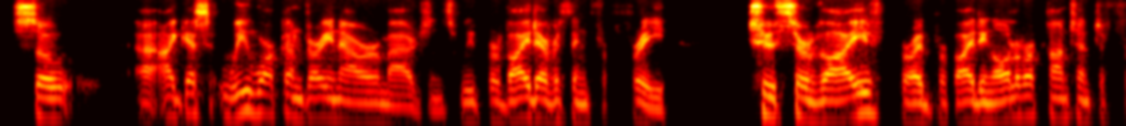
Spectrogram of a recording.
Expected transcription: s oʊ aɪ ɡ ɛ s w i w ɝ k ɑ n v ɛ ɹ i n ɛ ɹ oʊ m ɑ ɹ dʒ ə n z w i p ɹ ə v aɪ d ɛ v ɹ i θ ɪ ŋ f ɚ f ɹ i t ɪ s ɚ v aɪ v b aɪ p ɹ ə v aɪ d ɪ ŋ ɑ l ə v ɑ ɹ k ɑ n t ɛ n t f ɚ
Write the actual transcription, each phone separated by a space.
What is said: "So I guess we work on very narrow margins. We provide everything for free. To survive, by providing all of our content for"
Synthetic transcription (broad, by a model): s oʊ aɪ ɡ ɛ s w i w ɝ k n v ɛ ɹ i n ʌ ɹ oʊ m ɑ ɹ dʒ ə n s w i p ɹ ə v aɪ d ɛ v ɹ i θ ɪ ŋ f ɚ f ɹ i t ɪ s ɚ v aɪ v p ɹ p ɹ ə v aɪ d ɪ ŋ ɑ l ə v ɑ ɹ k ɑ n t ɛ n t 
